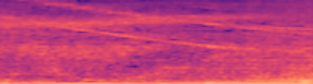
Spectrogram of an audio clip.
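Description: Logo-ident sound effects: a deep steady rumble with two whistling sweeps falling in pitch across it.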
